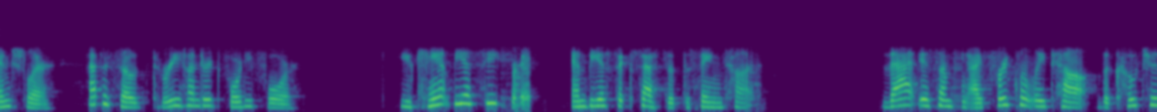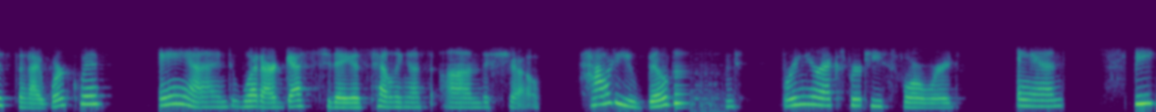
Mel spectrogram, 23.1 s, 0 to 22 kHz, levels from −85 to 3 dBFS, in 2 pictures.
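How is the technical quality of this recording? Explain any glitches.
Technical quality is fair at best. The whole recording sits behind a narrowband VoIP codec, and it has five short dropouts.

The iLBC codec runs throughout. The band is cut to roughly 150 Hz to 3.4 kHz, so the speech sounds muffled and phone-like. Each frame's excitation is coded on its own, and the result is a slightly rough, synthetic texture. The character points to the 13.33 kbps mode with 30 ms frames.

The lost iLBC frames fall at 5.01 to 5.32 s (between "can't be a" and "and be a success"), 7.50 to 7.64 s, 9.56 to 9.64 s (just before "I frequently tell the"), 18.32 to 18.84 s, and 20.13 to 20.21 s (after "bring your"). During each gap the decoder keeps repeating the last pitch cycle mixed with noise, so you hear a held, buzzy vowel. The dropouts run about 60 to 510 ms. The first one is about 240 ms scattered over 300 ms, with runs of up to around a tenth of a second. 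The 18.3 s gap is the longest and audibly fades out. Because the frames stand alone, the speech snaps back right after each gap.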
